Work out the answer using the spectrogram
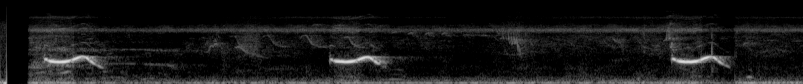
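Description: A bird calling: four loud, short whistled notes, each swooping up and then down, spaced a few seconds apart, over a steady high-pitched hiss.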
